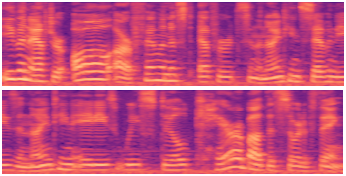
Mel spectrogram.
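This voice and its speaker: A woman with an American accent, medium pitch, lively intonation and a moderate pace, in an unremarkable speaking voice. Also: hardly any pauses. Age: 60s. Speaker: comedic monologuist. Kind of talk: humorous monologue to camera.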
